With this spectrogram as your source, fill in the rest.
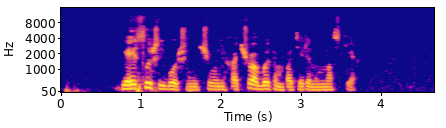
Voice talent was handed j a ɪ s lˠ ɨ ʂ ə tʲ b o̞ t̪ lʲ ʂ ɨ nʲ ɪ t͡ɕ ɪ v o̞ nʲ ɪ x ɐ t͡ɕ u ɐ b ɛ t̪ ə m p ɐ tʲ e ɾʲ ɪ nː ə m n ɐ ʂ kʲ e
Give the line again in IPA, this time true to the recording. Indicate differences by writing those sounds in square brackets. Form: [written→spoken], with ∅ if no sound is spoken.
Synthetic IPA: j a ɪ s lˠ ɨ ʂ ə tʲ b o̞ [t̪→∅] lʲ ʂ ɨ nʲ ɪ t͡ɕ ɪ v o̞ nʲ ɪ x ɐ t͡ɕ u ɐ b ɛ t̪ ə m p ɐ tʲ e ɾʲ ɪ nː ə m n ɐ [ʂ→s] kʲ e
